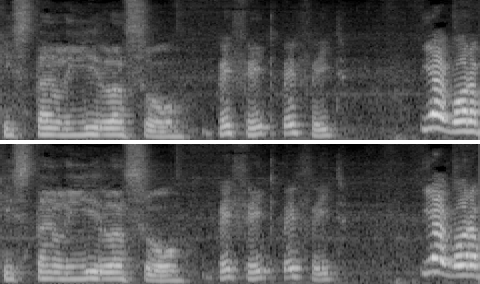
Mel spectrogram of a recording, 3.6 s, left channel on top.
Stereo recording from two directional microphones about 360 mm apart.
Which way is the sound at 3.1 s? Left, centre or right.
Centre.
